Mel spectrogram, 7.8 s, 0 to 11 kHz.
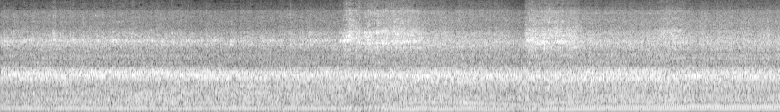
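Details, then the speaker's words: Oliver 1800 C series tractor, 310 cubic inch gas engine revived after sitting about a year: steady low rumble that sags, wavers and stumbles once the choke is pulled, loading up and dying; stall from choke misuse. "I was playing with the choke. That was dumb. I made it not happy. And now I'm not happy cuz it died."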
